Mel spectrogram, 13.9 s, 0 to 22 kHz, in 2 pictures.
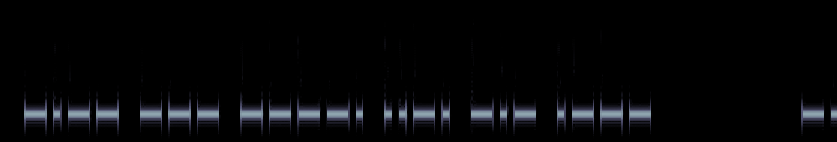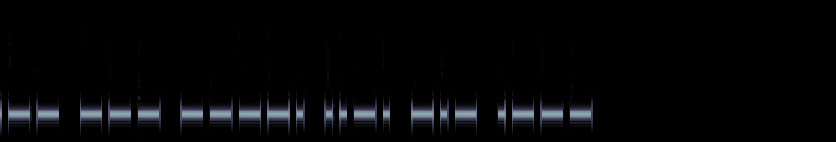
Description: Morse code, heard as a keyed tone, about 20 wpm, 700 Hz. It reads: YO9FKJ YO9FKJ
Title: DXCC-100 Call Signs - 6 Characters - Repeated 2x - 20wpm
